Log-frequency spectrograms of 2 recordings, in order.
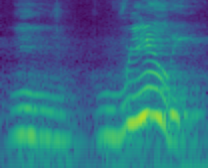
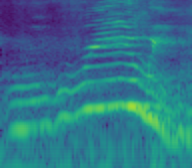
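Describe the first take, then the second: First: Said in the usual way. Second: Higher, laughing disbelief on Really; incredulous laughing really. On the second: Retold or imitated. Hearing foot was broken.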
